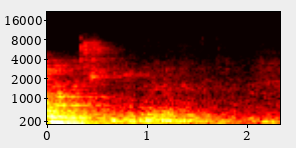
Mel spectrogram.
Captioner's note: laughter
